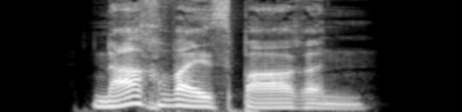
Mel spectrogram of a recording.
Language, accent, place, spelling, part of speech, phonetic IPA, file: German, Germany, Berlin, nachweisbaren, adjective, [ˈnaːxvaɪ̯sˌbaːʁən], De-nachweisbaren.ogg
- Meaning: inflection of nachweisbar: 1. strong genitive masculine/neuter singular 2. weak/mixed genitive/dative all-gender singular 3. strong/weak/mixed accusative masculine singular 4. strong dative plural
